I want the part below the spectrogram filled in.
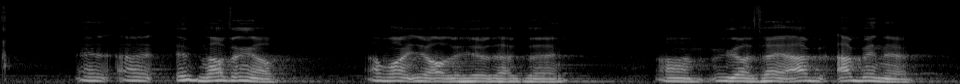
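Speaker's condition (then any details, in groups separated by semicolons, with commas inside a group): ALS; losing ability to speak clearly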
